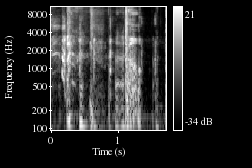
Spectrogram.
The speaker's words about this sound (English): All right. It's a cough break.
